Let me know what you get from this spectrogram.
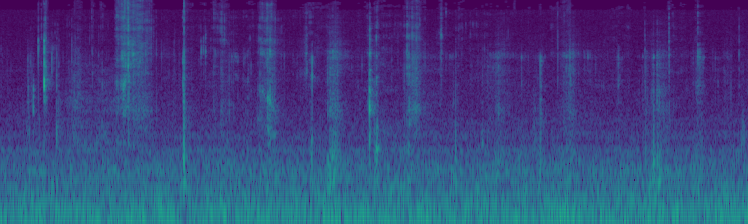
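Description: Close-miked chewing of a mouthful of food: soft mouth sounds with many small, scattered clicks and crunches.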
